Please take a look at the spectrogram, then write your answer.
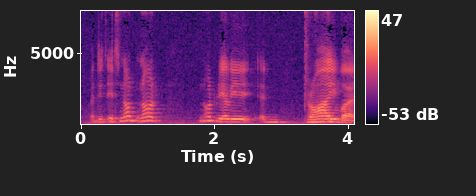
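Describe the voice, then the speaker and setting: A man with a Burmese accent, very wide pitch swings and audible room echo. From Burma (Upper Burma, Sagaing). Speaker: Buddhist monk teacher. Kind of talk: lecture. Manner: halting, many repetitions and fillers.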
